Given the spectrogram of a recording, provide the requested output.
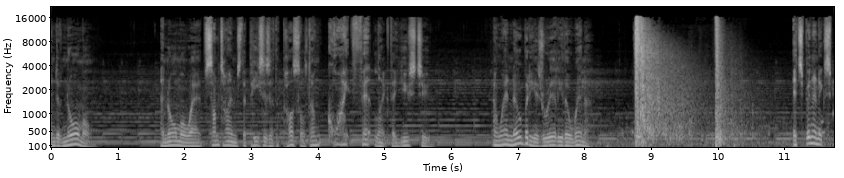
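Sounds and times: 
speech: 0.0 - 0.7, 1.6 - 5.8, 6.6 - 8.2, 11.1 - 11.7
loud explosions: 8.8 - 10.7.

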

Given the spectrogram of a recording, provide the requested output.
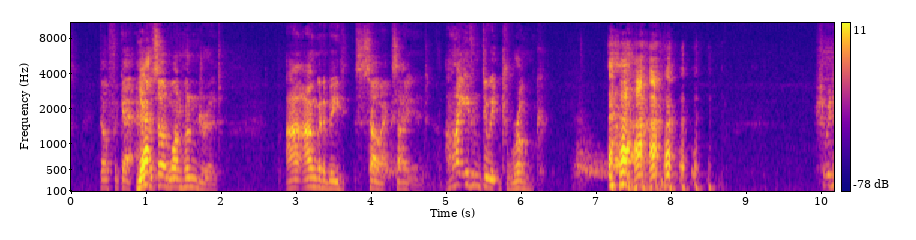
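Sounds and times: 
speech: 0.4 - 2.1, 2.8 - 6.4, 7.1 - 8.4, 10.0 - 10.1
dog barking: 6.7 - 7.3
laughter: 7.2 - 8.6.

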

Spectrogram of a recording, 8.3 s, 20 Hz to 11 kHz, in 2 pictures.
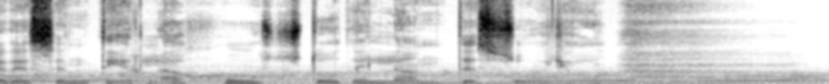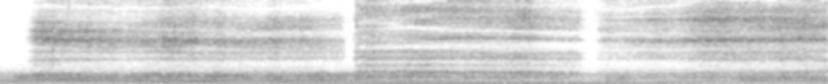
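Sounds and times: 
speech: 0.0 - 3.4
low rumbling drone: 0.0 - 8.2
creature breathing heavily over a man's face: 3.1 - 8.2.

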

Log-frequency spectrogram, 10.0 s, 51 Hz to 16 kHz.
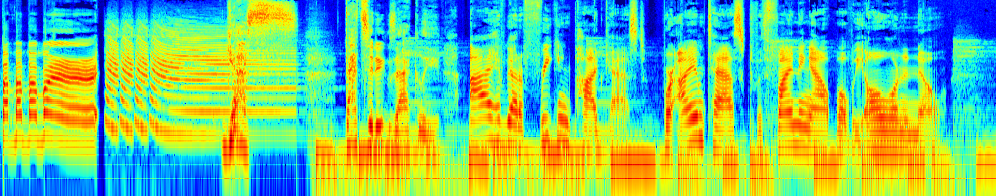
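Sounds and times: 
person imitating an air horn: 0.0 - 3.4
speech: 0.1 - 1.6, 2.2 - 2.6, 3.4 - 9.8.

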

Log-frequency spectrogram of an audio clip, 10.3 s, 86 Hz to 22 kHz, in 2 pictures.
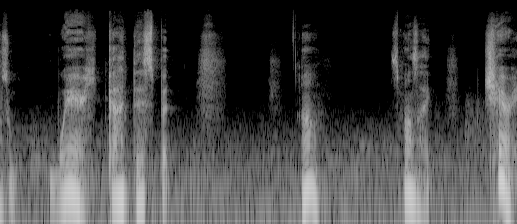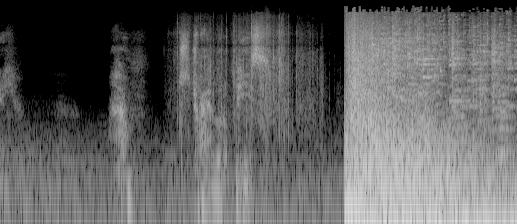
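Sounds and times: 
speech: 0.0 - 2.2, 3.0 - 3.3, 3.9 - 5.4, 6.3 - 8.0
crackling debris: 6.8 - 10.3
devastating explosion downtown: 8.6 - 10.3.

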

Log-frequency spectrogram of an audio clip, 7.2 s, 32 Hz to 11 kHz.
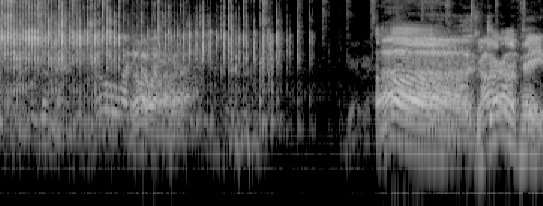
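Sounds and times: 
prize wheel pointer clicking: 0.0 - 4.7
prize wheel spinning: 0.0 - 6.6
speech: 1.7 - 2.4, 6.8 - 7.2.

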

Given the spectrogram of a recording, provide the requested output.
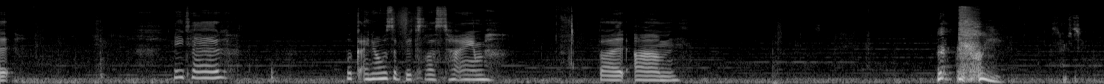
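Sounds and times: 
speech: 0.0 - 0.2, 1.7 - 2.4, 3.4 - 6.9, 9.4 - 10.1
person sneezing: 9.4 - 10.1.

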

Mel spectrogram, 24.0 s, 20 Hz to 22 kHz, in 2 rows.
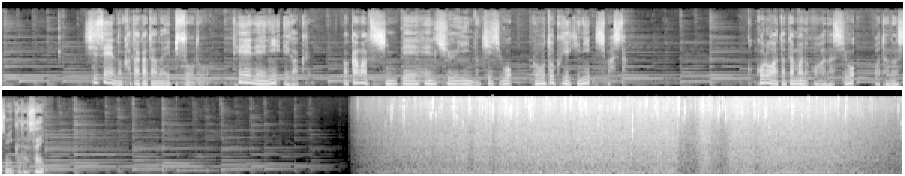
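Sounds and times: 
soft melodic music: 0.0 - 16.6
speech: 1.1 - 8.4, 10.1 - 12.7
light rain pattering on a chilly morning: 16.7 - 24.0.

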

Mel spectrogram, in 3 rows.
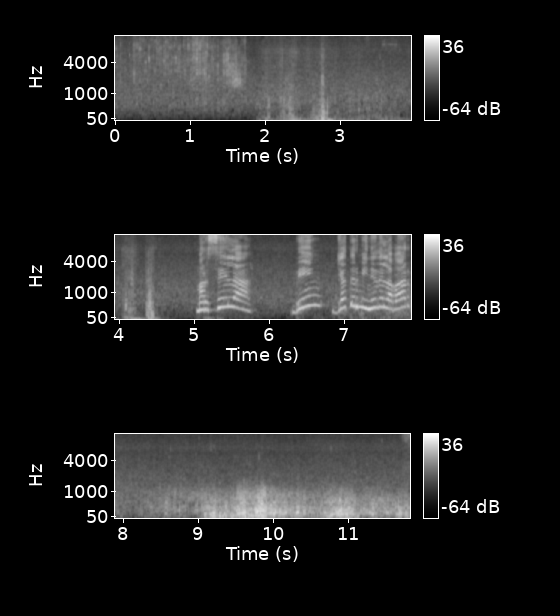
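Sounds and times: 
steady hiss of approaching heavy rain: 1.8 - 6.6, 7.7 - 11.8
speech: 5.1 - 8.0
deep rolling rumble of thunder: 8.4 - 11.8.

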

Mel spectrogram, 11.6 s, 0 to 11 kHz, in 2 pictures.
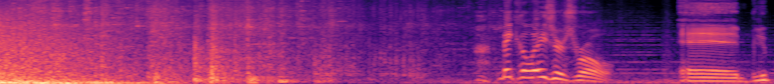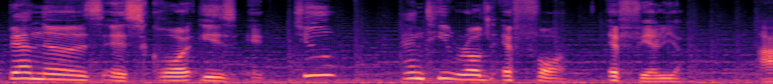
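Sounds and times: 
explosion with deep rumbling boom: 0.0 - 1.1
crackling shattering debris from explosion: 0.0 - 3.9
speech: 3.8 - 11.6.

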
